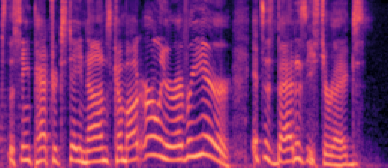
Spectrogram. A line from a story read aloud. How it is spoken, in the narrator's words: a third mocked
